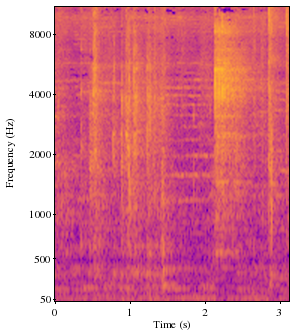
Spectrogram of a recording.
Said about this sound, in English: So I've got my bottle. Probably hear that there's virtually nothing left in it at all.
